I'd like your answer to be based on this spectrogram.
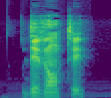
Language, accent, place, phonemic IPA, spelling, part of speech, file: French, France, Lyon, /de.vɑ̃.te/, déventer, verb, LL-Q150 (fra)-déventer.wav
- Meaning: to take the wind out (of the sails of a vessel)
